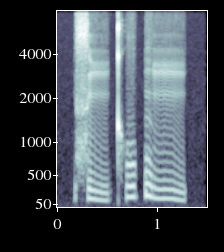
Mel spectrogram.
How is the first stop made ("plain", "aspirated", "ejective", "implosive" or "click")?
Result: aspirated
